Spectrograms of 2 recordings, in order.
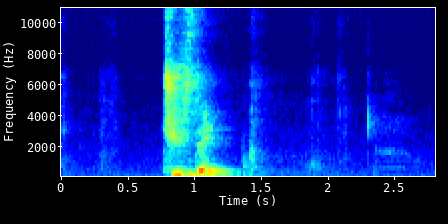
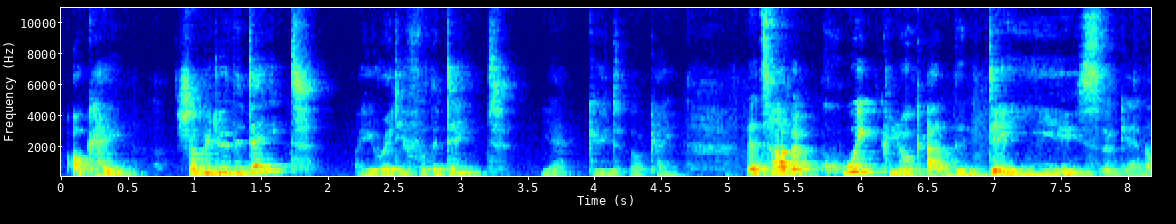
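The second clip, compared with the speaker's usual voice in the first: ordinary talk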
